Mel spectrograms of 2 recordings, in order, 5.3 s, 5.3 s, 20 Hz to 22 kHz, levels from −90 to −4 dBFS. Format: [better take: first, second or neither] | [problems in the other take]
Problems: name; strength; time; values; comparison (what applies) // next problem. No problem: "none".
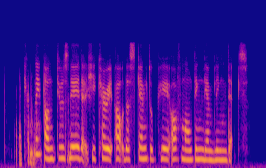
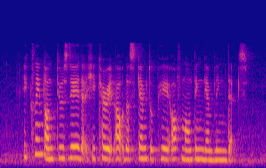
second | noise reduction (neural diffusion model UNIVERSE++)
